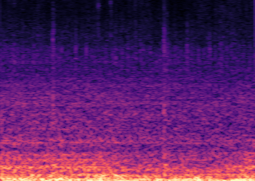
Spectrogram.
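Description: A car driving on the road produces a steady, low rumbling drone. The noise stays even and continuous throughout, with no distinct separate events.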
